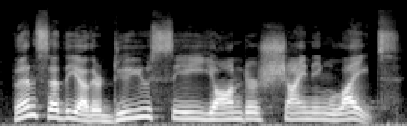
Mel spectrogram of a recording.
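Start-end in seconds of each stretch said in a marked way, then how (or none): 1.0-4.0 slow evangelist asking the pilgrim; slow, drawn-out question. Acted. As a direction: ask it very slowly.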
